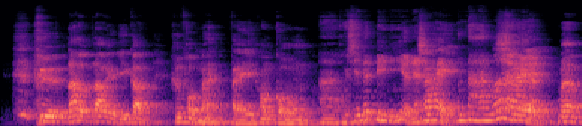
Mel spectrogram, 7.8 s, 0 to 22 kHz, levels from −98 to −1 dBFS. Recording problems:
off-mic speech; far
room echo; noticeable; dies away in 0.6 s

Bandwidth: 18.5 kHz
